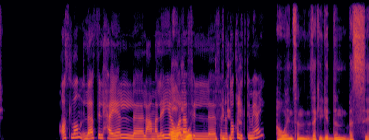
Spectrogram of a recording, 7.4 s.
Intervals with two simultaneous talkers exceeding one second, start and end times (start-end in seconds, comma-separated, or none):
3.4-4.8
